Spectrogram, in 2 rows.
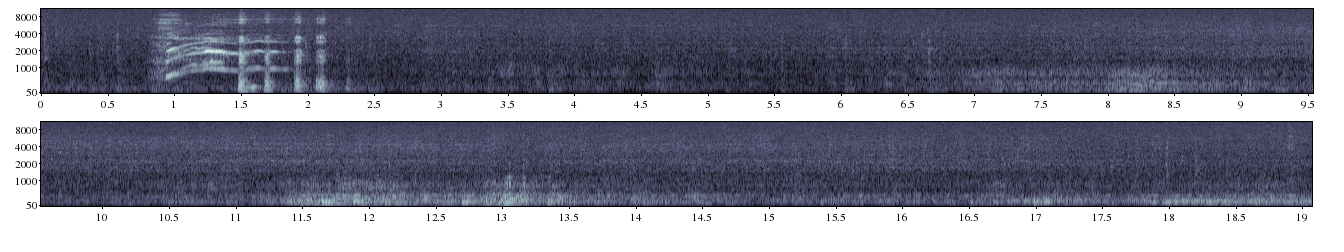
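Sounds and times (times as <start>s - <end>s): steady heavy rain: 0.0s - 19.0s
rolling thunder: 6.1s - 19.0s.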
